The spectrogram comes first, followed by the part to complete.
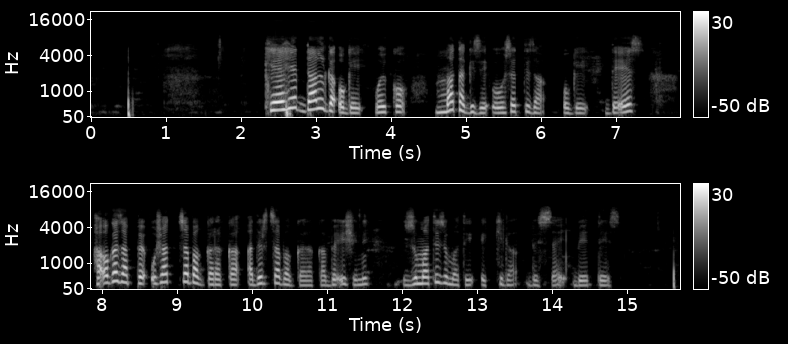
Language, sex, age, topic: Gamo, female, 18-24, government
